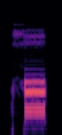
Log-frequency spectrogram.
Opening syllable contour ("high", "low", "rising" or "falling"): high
